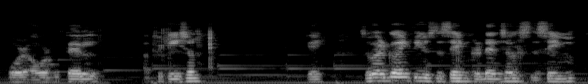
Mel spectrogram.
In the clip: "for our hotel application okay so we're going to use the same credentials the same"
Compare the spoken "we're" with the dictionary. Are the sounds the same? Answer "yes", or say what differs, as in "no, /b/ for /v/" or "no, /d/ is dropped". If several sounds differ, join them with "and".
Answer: yes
